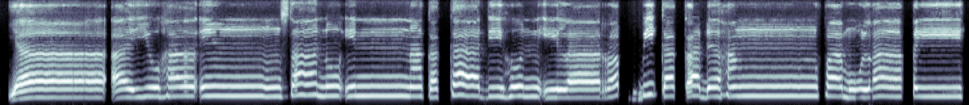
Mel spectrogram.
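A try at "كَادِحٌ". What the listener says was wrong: Ya, ha kecilnya, ha ya. Kadihun, jangan kadihun ya. Dibedakan antara ha kecil dan ha besar. Kadihun ila rabbika kadahan. Nah, itu ha kecil dua-duanya ya.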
